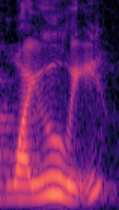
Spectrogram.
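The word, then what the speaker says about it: guayule: primary and we have wayuli the g-u-a-y-u-l-e word that looks nothing like it's pronounced or guacamole for those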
